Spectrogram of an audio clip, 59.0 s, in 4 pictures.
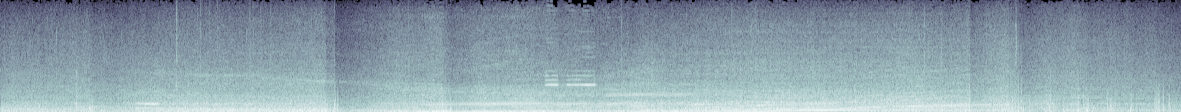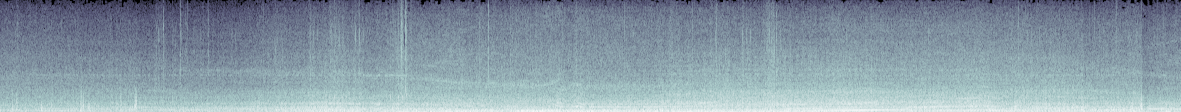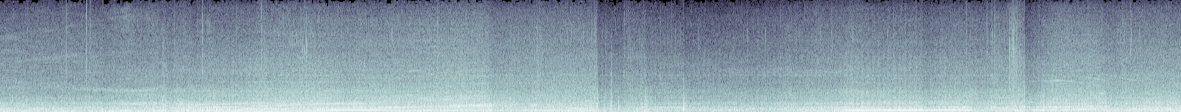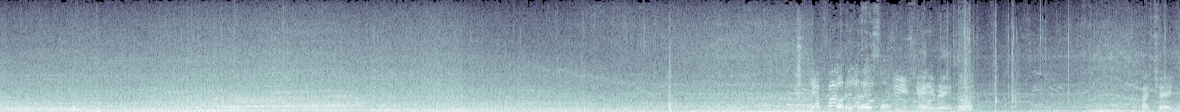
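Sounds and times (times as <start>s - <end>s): motorcycle engine accelerating: 0.0s - 54.6s, 55.8s - 59.0s
wind noise: 7.9s - 17.2s.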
